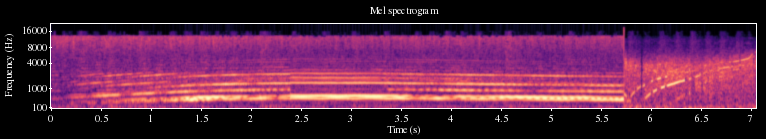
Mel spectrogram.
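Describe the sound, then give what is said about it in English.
A civil defence attack warning siren, the sound given when attack is imminent, rises and holds a loud, steady wailing tone for several seconds, then abruptly cuts to another siren beginning to wind up. No one speaks. “If attack is imminent, you will hear the attack sound like this.”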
